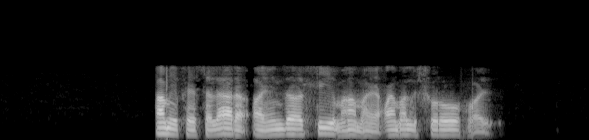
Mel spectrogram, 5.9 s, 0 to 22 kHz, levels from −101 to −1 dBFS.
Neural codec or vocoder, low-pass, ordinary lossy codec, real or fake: vocoder, 44.1 kHz, 80 mel bands, Vocos; 3.6 kHz; AAC, 24 kbps; fake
